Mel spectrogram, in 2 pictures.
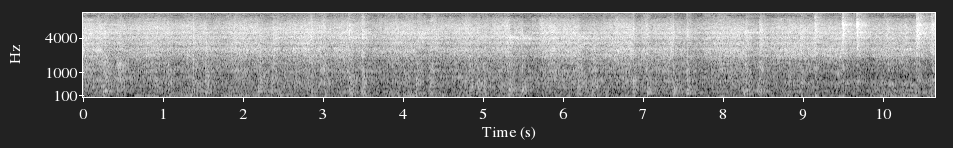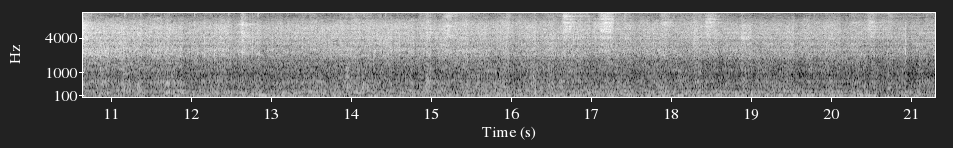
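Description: Train wheels clatter and squeal on the track.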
